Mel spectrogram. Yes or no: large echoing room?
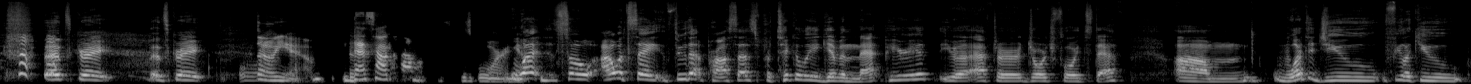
no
